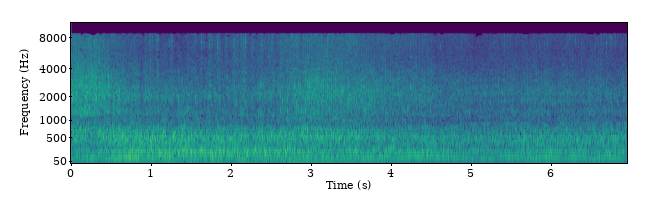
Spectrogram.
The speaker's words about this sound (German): Am 17. Dezember 1903 flog Orwell Wright als erster Mensch in einem motorisierten Flugzeug.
